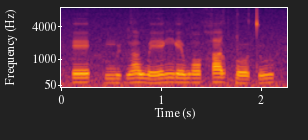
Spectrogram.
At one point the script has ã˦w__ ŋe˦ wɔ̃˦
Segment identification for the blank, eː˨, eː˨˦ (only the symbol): eː˨˦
